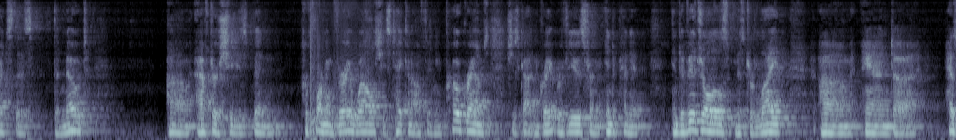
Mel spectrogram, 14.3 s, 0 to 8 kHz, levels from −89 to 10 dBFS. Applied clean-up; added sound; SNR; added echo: neural separator model SepFormer DNS4.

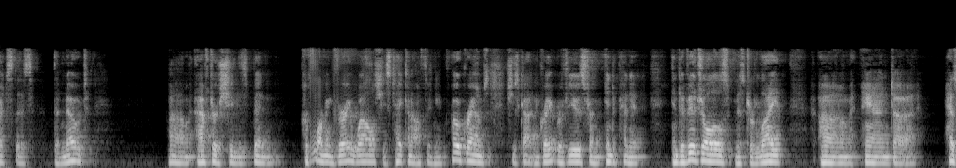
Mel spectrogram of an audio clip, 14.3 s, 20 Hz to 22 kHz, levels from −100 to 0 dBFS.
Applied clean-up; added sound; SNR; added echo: neural mask model DeepFilterNet 3.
